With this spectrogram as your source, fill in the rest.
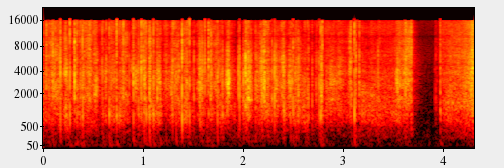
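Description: Long nails rub and scratch along the red cloth-covered spines of a stack of cloth-bound hardcover books. The result is a dense, dry, crinkly scratching with quick bright ticks and almost no low end. The sound drops to near silence for a moment before it resumes.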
